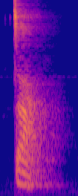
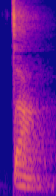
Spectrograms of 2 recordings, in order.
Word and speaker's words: ca: CA without the H is pronounced cha. It's pronounced cha.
